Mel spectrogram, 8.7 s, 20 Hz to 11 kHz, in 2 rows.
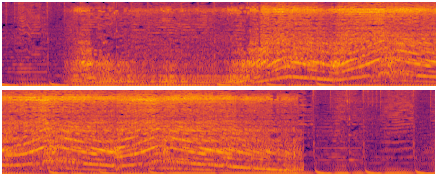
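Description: Kawasaki ZX-25R's inline-four engine revved through an Arrow slip-on exhaust: about four throttle blips roughly a second apart, each rising and falling in pitch, then a long drop back down. The engine cuts in about a second in and cuts off near the end, with electronic music underneath.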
